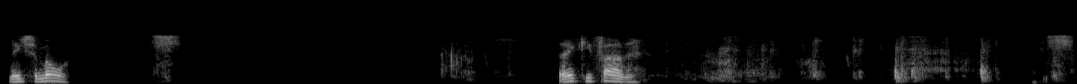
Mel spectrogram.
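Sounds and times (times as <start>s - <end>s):
speech: 0.1s - 0.8s, 5.6s - 6.5s
old chair squeaking: 7.0s - 9.9s.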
